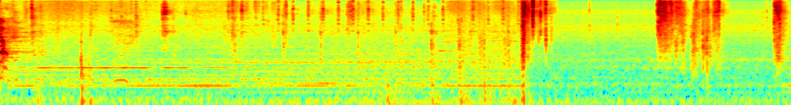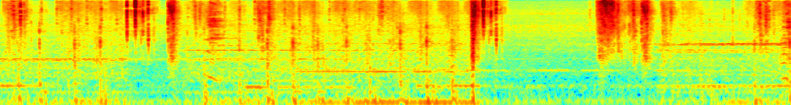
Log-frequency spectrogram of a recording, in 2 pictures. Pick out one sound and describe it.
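Footsteps walk slowly across a wooden floor.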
